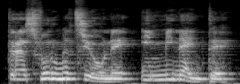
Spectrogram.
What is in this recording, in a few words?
HUD TRANSFORMATION IMMINENT, Italian; XBOX; BattleEngineAquila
